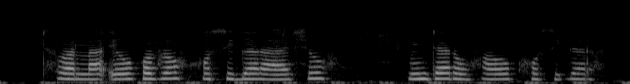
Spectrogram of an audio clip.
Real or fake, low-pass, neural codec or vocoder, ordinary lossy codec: real; 5.4 kHz; none; Opus, 16 kbps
